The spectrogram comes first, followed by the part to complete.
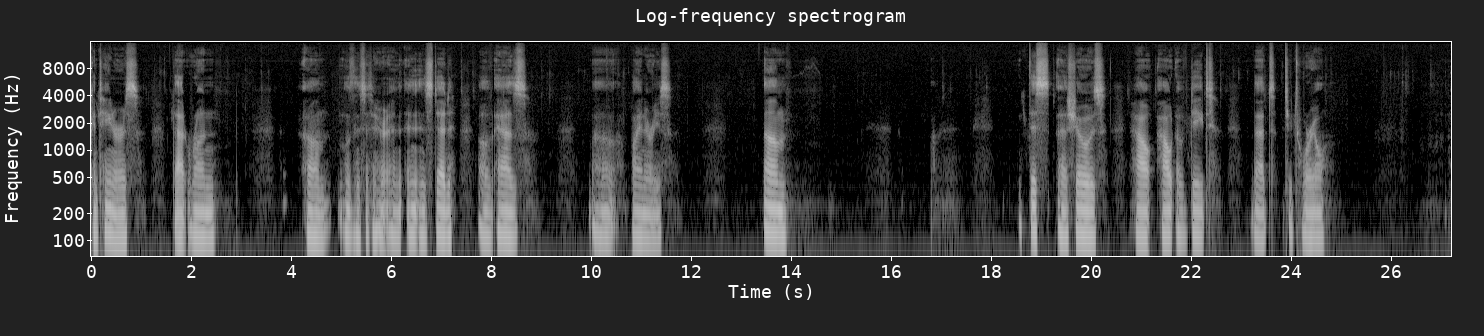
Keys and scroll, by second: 0.0-13.3 typing, 15.3 ctrl+a, 16.6-27.2 typing.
